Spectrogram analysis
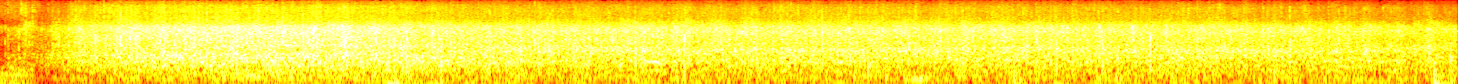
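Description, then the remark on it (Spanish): Sustained audience applause, a dense crackle of many hands clapping at once, rising quickly and holding steady and fairly loud for the whole stretch without any voices. “Aplaudan, por favor.”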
